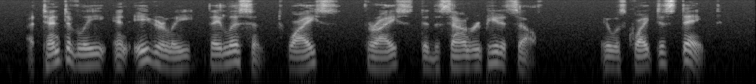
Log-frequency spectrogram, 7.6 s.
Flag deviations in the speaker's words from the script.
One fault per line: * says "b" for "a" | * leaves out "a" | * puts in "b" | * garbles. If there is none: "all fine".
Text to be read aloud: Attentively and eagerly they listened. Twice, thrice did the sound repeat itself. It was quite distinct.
all fine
